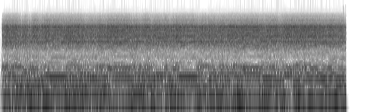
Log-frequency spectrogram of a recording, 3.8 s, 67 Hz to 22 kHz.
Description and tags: THESE LOOPS ARE ALSO 140 BPM BUT THERE ON A MORE OF A SHUFFLE TYPE DOUBLE BASS TYPE BEAT OR WHAT EVER YOU DECIDE THERE IS TWO LOOP 1 A'S THATS BECAUSE I RECORDED TWO FOR THE EFFECT. YOU MAY NEED TO SHAVE THE QUIET PARTS AT THE BEGINNING AND END TO FIT THE LOOP FOR CONSTANT PLAY AND I FIXED THE BEAT AT 140 PRIME BPM HAVE FUN PEACE THE REV.
groove, guitar, hardcore, heavy, loops, metal, rock, rythem, rythum, thrash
